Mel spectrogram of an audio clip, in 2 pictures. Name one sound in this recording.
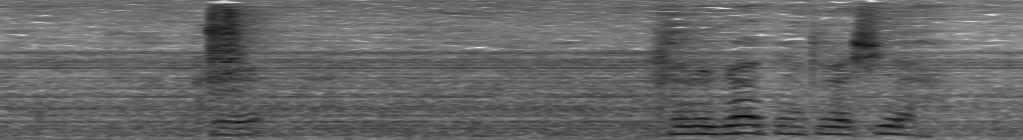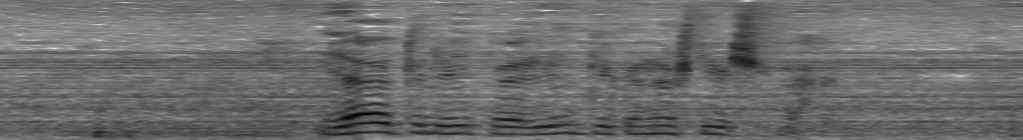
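An elderly man speaks slowly and softly, in short phrases, close by.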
